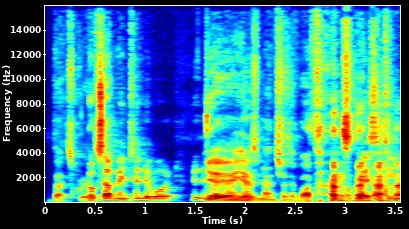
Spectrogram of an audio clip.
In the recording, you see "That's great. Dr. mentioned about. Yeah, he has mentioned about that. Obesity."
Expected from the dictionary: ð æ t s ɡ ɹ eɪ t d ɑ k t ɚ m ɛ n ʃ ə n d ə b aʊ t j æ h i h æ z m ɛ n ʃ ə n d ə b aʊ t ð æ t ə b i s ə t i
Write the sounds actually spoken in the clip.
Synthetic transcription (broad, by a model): ð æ t s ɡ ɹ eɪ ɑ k s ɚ m ɛ n ʃ ə n d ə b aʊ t j æ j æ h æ z m ɛ n ʃ ə n d ə b aʊ t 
